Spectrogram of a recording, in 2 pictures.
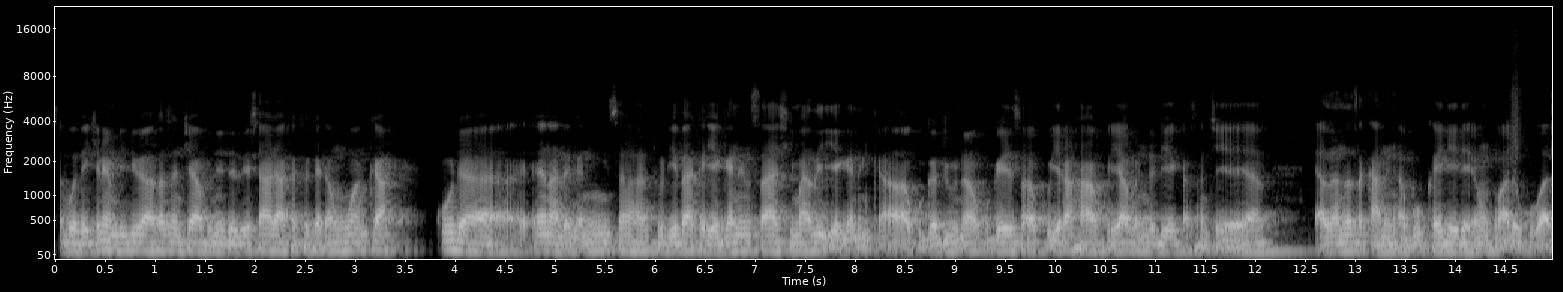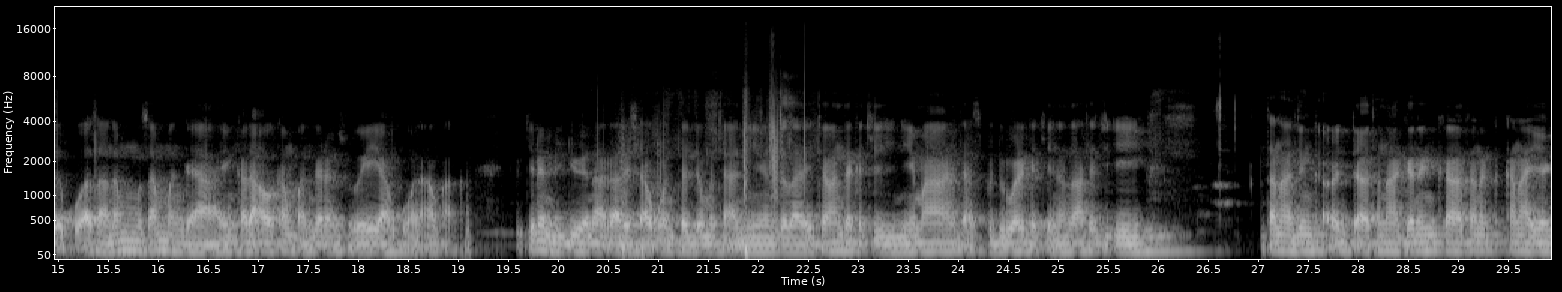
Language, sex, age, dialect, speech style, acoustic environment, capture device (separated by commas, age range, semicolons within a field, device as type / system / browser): Hausa, male, 18-24, Nigeria - Kano, excited; focused, nature; silence, mobile / Linux / Chrome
